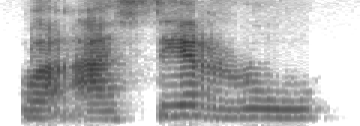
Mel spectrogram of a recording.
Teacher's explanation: Jadi dia meskipun sebelumnya kasrah tapi tebal ya untuk rnya.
